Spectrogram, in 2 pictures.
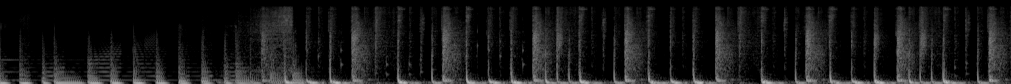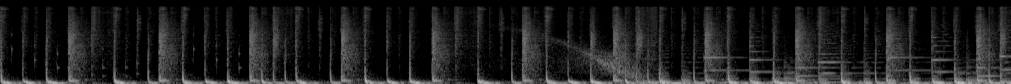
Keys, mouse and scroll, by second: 1.0 click, 3.9 click, 6.7 click, 8.4 click, 11.3 click, 12.8 click, 15.5 click, 17.8 click.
